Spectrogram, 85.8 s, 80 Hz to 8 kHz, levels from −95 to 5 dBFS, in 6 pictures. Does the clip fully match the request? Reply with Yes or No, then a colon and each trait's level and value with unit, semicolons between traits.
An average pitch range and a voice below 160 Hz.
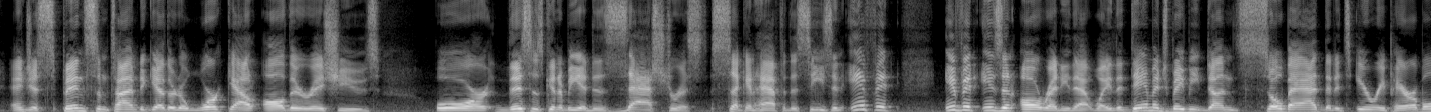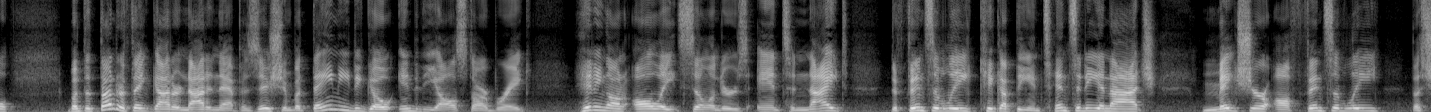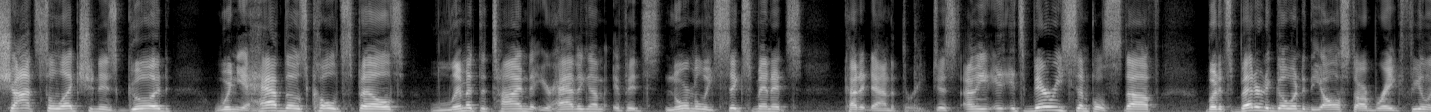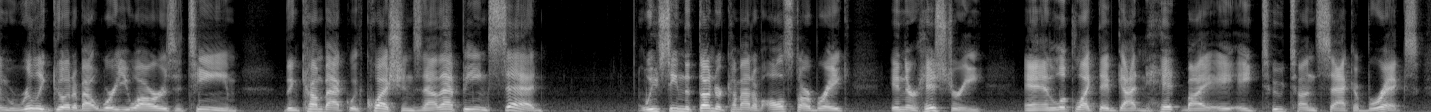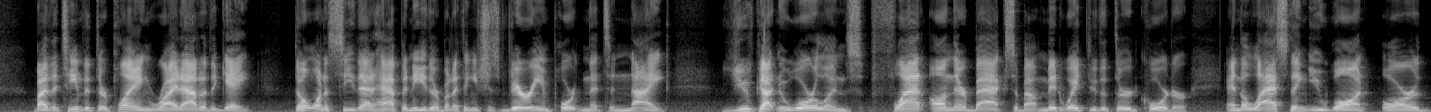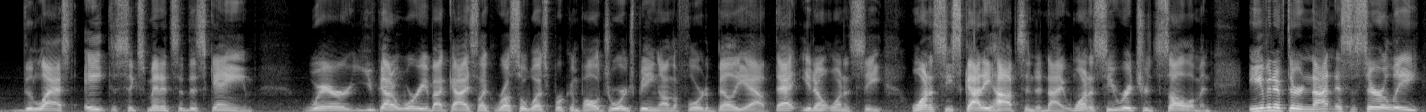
No: wide, 5.7 semitones; low, 135 Hz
